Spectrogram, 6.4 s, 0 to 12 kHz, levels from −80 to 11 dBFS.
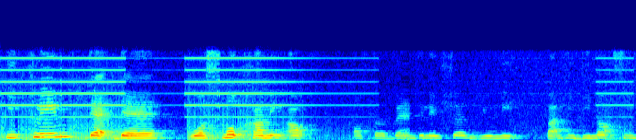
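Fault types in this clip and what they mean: Computer activity noise: Load changes in the computer are shaking the shared audio ground, so a buzzy, chirping whine rides under the speech the whole way, pulsing at about 1 kHz and sitting fairly high, not far below the voice itself.
Bluetooth LC3 compression: The speech has a breathy, grainy edge on its upper range where a transform codec has thrown away detail and filled it with noise. That's likely LC3 from a Bluetooth LE Audio link, and the damage fits a rate around 48 kbps.
Lost LE Audio frames: Short dropouts where the decoder patched missing frames by repeating the last spectrum, giving a brief noisy smear: 10 ms at 0.6 s, 20 ms at 2.17 s, and a longer 60 ms patch at 4.03 s.
Automatic gain rising: From 3.92 s to 6.09 s the gain control decides the input has gone quiet and slowly turns itself up by about 6 dB, so speech and background noise swell together over those two seconds.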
